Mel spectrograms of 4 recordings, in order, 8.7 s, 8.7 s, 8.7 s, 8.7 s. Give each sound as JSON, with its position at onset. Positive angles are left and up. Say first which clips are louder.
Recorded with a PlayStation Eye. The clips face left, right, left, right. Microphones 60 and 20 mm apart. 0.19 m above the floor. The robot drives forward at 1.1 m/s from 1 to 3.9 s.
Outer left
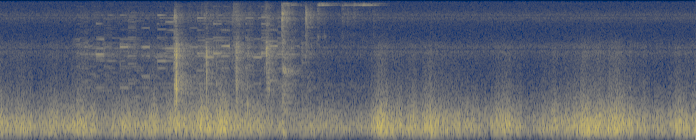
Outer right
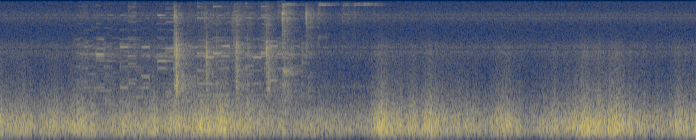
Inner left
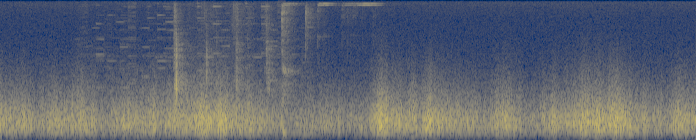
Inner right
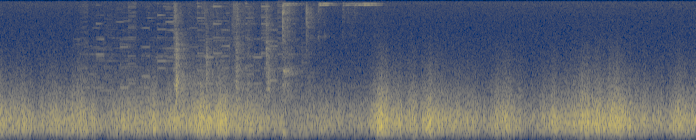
{"t": 2.2, "sound": "running footsteps", "louder": "outer left 2 dB, inner left 1 dB", "side_deg": 35, "distance_m": 1.5}
{"t": 3.5, "sound": "a clink", "louder": "even, inner left 1 dB", "side_deg": 70, "distance_m": 3.0}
